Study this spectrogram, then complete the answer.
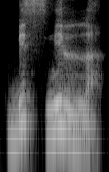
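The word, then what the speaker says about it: بسم الله: Hai Mbak by Wook Iya mbak bi bu bismillah bismillah jadi jangan lebah-lebah itu ya karena memang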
